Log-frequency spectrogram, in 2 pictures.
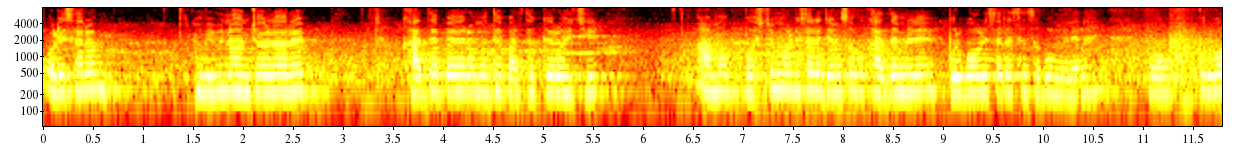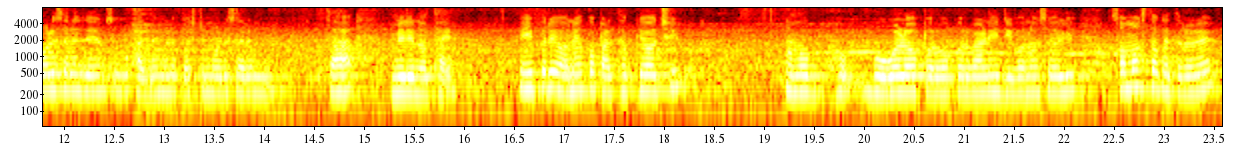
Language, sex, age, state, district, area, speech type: Odia, female, 18-30, Odisha, Subarnapur, urban, spontaneous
